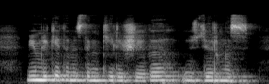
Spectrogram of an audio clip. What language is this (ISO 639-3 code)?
kaz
